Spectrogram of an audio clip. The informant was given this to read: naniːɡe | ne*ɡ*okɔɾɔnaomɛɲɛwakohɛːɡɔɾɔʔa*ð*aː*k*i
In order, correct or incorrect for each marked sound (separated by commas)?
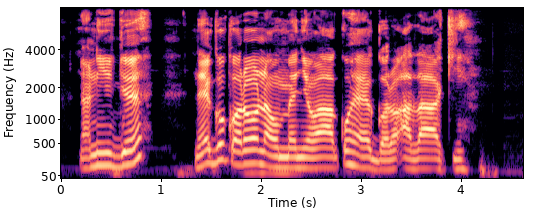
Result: correct, correct, correct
